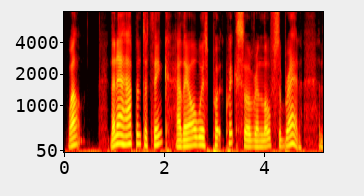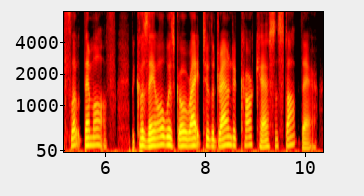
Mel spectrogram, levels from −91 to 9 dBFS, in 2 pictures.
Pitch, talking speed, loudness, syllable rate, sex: 155 Hz, 180 wpm, -19 LUFS, 4.9 syllables/s, male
